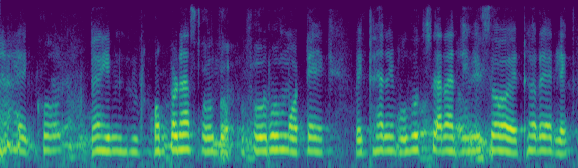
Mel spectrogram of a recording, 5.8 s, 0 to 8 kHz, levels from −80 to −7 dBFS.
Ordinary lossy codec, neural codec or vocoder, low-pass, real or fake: Opus, 24 kbps; codec, 24 kHz, 1.5 kbps, HILCodec; 7.2 kHz; fake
